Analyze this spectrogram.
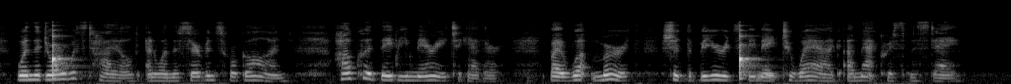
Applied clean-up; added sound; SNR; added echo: none; Bowed string instrument; -1 dB; reverberation time 0.2 s.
